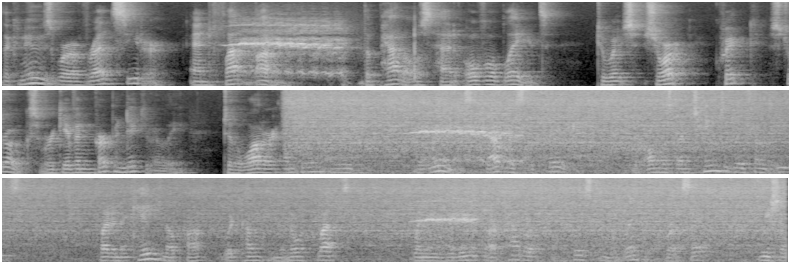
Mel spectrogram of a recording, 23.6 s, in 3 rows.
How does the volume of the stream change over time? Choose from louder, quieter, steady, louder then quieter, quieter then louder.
quieter then louder.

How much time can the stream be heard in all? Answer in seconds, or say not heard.
13 s.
